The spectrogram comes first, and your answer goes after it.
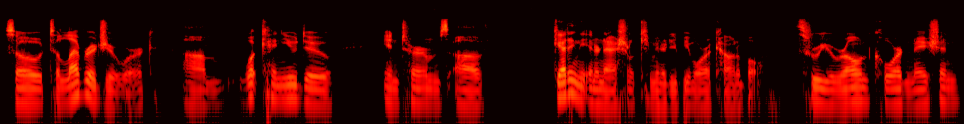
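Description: Deep-voiced man asking a measured question. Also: steady tone, darkish tone, no echo, lo-fi sound. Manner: measured, challenging, hesitant fillers. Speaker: program staff asking a question. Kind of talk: audience question at a panel. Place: conference room audience. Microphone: handheld mic.

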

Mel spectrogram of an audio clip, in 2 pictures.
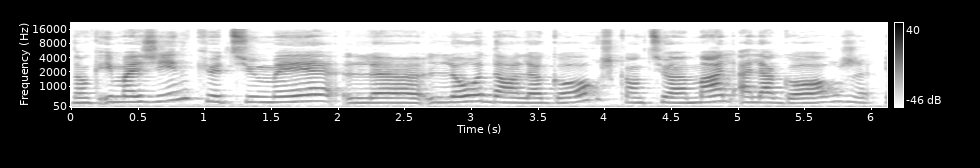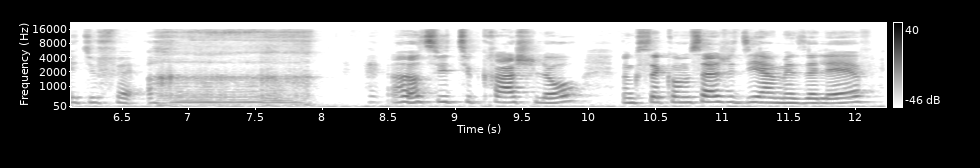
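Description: A woman teaching French in a livestream, drilling verb forms slowly and switching into English to explain. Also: fairly high pitch, a bit bright. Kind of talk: livestreamed language lesson. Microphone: phone livestream.

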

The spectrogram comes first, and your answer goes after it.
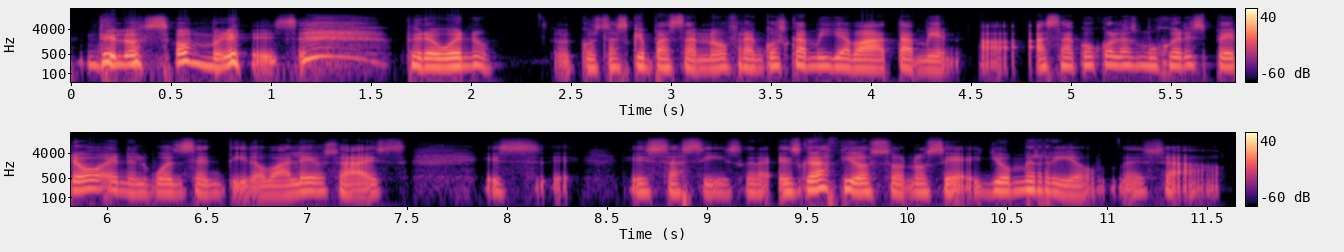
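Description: A woman's voice: fairly low pitch, no room sound. Chatty Spanish woman reacting, dry sound. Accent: Spanish (Spain). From Spain. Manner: hesitant restarts, chatty storytelling, laughs often. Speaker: YouTube reactor and singer. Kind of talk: casual reaction commentary.

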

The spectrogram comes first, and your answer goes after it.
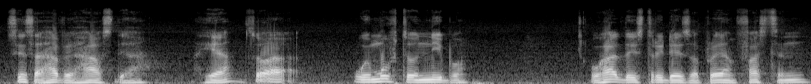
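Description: Interviewed in a small curtained room, an apostle who founded a church, a Nigerian-accented man in his fifties, looks back on his story reflectively. He speaks in a lowish, warm voice at an unhurried pace, close to a handheld-style microphone held in front.

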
